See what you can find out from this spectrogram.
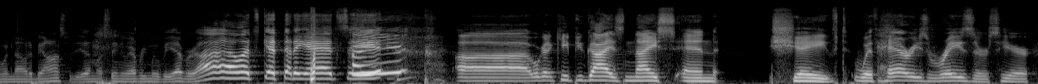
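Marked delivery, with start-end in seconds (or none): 2.0-3.8 high loud announcer call; hammy announcer. Acted. 4.6-10.3 upbeat sponsor read. Acted. Reads sponsor ad.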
